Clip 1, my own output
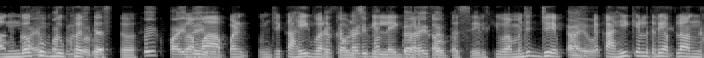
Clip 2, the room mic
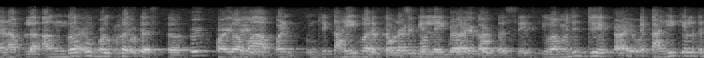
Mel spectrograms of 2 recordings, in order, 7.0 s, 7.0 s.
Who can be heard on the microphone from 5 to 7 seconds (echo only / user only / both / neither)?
echo only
